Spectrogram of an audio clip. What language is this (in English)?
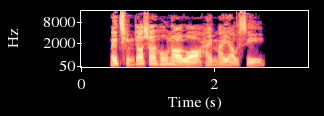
Cantonese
